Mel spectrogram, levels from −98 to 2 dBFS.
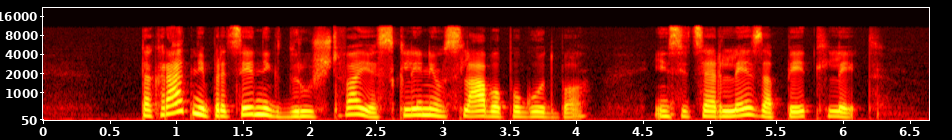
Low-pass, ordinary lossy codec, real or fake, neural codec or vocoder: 10.8 kHz; none; real; none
